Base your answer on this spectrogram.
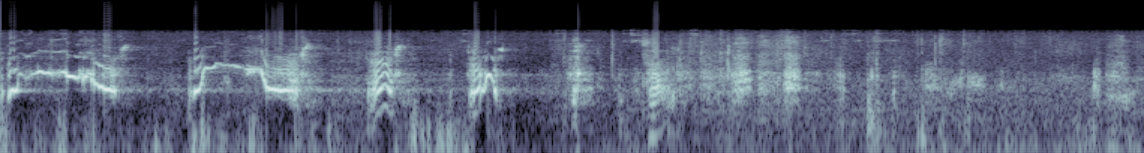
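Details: Pit bull stubbornly gnawing pine branches: high whining calls sliding up and down, several in the first three seconds, then fainter scraping and chewing noises.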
